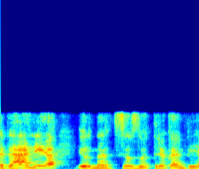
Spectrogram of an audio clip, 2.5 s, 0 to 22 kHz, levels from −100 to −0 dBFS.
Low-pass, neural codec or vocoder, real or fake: 7.2 kHz; none; real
